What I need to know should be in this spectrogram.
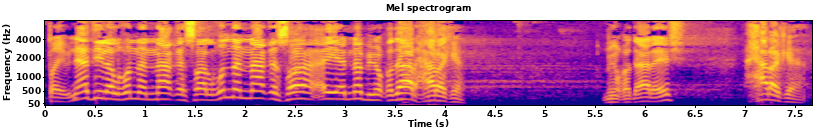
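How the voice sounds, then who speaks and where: A man with a high voice teaches recitation rules. He asks the listener questions and drags out each sound to demonstrate it. The sound rings with a long hall reverb. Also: animated, a little fast, long pauses, fairly bright tone. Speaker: tajweed teacher. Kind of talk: recorded lesson explaining recitation rules.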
